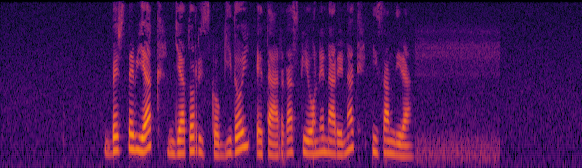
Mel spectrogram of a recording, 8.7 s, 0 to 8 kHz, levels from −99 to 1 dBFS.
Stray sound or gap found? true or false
false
